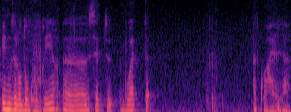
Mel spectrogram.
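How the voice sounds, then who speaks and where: A woman's voice: extremely low pitch, fairly even intonation, slow pace, dark tone, a little hiss or hum. A woman hosting a watercolor channel, chatting casually through an unboxing and thinking aloud with frequent hesitations.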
